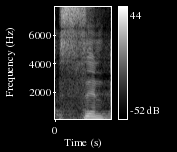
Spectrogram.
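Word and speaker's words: scent: एन टी सेंट पढ़ेंगे और एस सी ई एन टी इसे भी हम बच्चों सेंट ही पढ़ेंगे क्या पढ़ेंगे सेंट दोनों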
